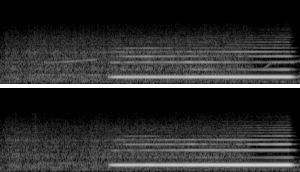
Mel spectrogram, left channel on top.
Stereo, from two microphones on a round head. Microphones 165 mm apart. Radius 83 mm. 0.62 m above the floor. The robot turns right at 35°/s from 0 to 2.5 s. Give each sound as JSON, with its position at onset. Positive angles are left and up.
{"t": 1.1, "sound": "a flute", "azimuth_deg": 165, "distance_m": 1.2}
